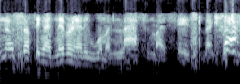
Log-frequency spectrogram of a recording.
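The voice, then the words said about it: Noticeable foreign accent. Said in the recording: “that funny accent ... Phony”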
